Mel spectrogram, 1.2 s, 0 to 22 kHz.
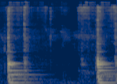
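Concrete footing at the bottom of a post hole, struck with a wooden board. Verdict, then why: Solid. During a post-frame building inspection, a 2x4 is pounded against the concrete footing at the bottom of a post hole. Two solid, hollow knocks are heard, each with a low thud and a brief woody ring that dies away quickly. The firm strikes confirm the concrete footing is present.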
